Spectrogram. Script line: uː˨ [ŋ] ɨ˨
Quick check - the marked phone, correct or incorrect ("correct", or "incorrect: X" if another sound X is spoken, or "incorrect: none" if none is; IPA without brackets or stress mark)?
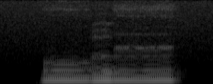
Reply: correct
